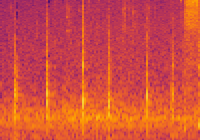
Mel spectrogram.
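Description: A horse's hooves clip-clopping on a rocky path at a walk, about three hoofbeats a second.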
